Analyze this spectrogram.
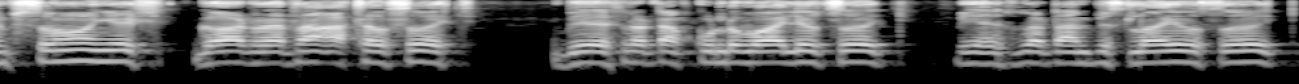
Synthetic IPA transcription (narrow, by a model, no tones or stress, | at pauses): imʲsə̃ːnət͡ʃʲɡaːʈɾɐʈãːɐt̪ʰɐwsəːtʲʰ | bʲeːsɾɐʈãːkuɳɖʋaːlʲowt͡səːtʲʰ | beːsɾɐʈãːbislaːjowsəːt̚ʲ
